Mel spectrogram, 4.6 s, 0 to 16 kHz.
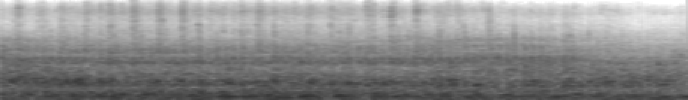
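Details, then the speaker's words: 1994 Evinrude 120 two-stroke outboard, freshwater engine, fresh tune-up with new plugs, new water pump and cleaned fuel system, good compression, water pumping; steady, slightly uneven burbling idle. Normal idle. "great motor great compression like i said freshwater minnesota engine so we'll fire it up here let you hear it run"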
